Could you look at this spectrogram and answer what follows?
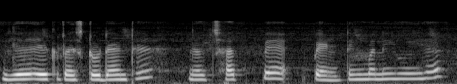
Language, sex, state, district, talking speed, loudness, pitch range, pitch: Hindi, female, Uttar Pradesh, Lucknow, 130 wpm, -16 LUFS, 220-260 Hz, 235 Hz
